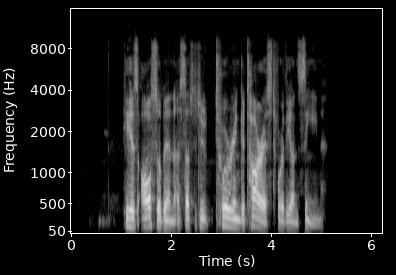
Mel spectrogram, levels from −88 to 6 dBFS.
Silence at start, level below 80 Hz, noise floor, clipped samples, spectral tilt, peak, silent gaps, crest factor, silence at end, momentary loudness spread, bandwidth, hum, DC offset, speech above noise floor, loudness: 1.1 s; -72 dBFS; under -90 dBFS; under 0.1%; -5 dB/octave; -2 dBFS; none; 18 dB; 1.2 s; 12 LU; 9.8 kHz; none; under 0.1%; over 72 dB; -18 LUFS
